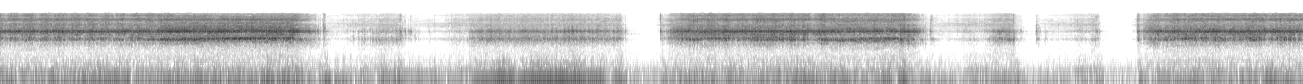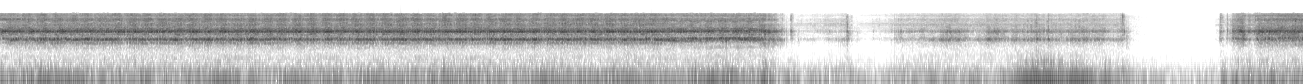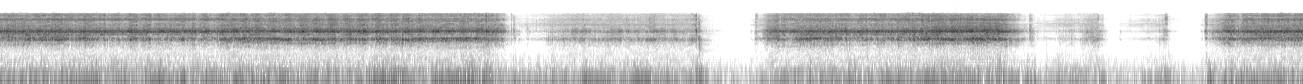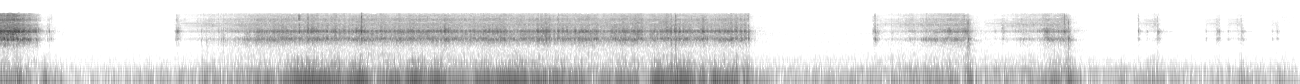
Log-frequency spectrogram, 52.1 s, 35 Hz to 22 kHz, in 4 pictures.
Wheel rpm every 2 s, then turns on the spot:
70, 30, 10, 40, 30, 20, 70, 70, 70, 70, 20, 20, 20, 70, 70, 40, 20, 60, 10, 30, 10, 20, 20, 10, 10, 0.
4-6 20-24 30-32 40-46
